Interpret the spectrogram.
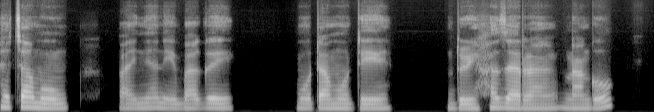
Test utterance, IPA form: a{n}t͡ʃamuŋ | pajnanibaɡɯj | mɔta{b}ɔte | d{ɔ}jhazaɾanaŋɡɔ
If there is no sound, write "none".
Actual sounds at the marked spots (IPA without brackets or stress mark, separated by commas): none, m, u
